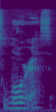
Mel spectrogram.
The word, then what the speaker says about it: Loris: It's Loris. L-O-R-I-S.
